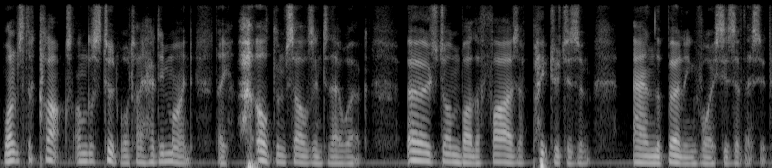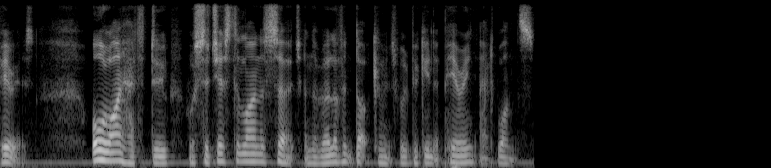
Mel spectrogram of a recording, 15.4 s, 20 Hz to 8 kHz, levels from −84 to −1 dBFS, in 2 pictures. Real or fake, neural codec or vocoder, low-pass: fake; codec, 16 kHz, 6 kbps, DAC; 7.2 kHz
